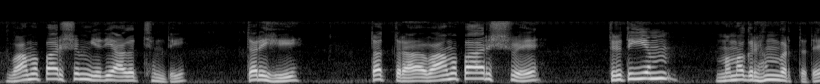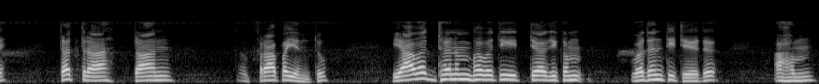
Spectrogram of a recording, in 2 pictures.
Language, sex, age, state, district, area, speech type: Sanskrit, male, 18-30, Karnataka, Raichur, urban, spontaneous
